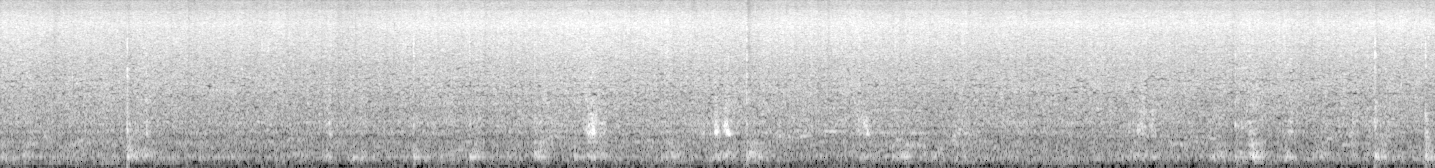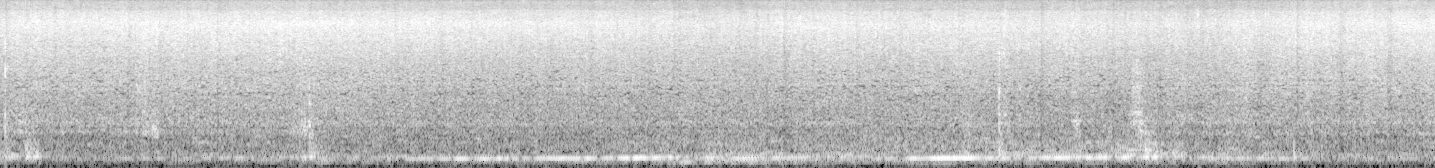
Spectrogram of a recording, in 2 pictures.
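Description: Minced lemongrass, garlic, shallots and onion sizzling steadily in hot oil in a nonstick wok, with a metal spatula scraping and clicking against the pan as it stirs them.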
